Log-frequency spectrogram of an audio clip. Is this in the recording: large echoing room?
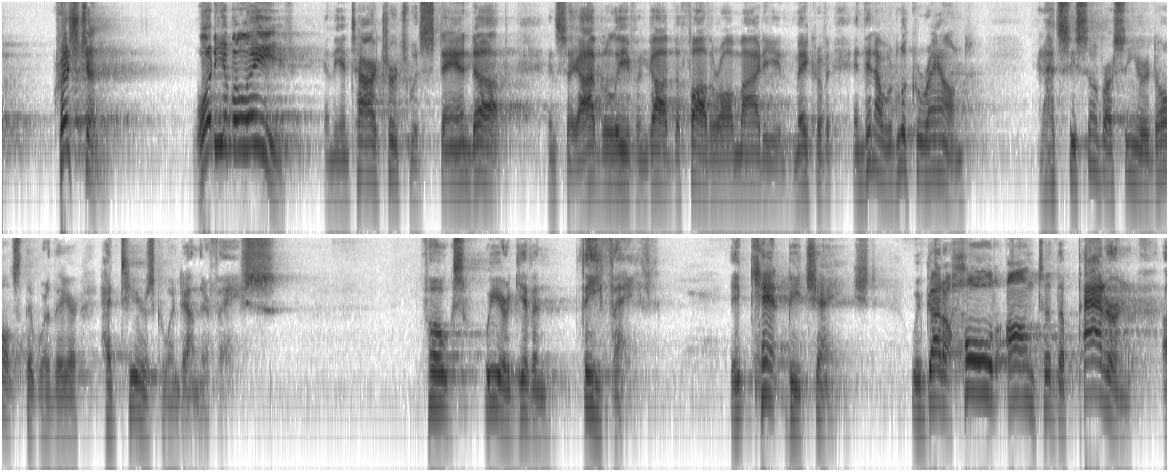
yes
